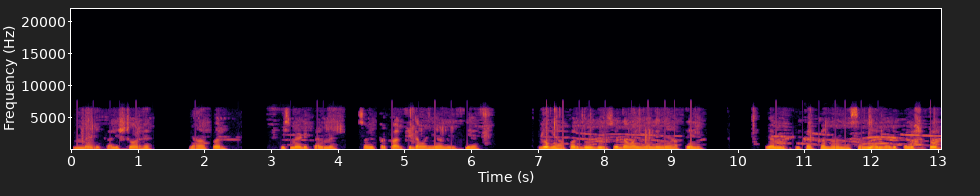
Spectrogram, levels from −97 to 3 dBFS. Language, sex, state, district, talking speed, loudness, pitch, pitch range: Hindi, male, Bihar, Lakhisarai, 140 wpm, -26 LUFS, 150 Hz, 145-155 Hz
